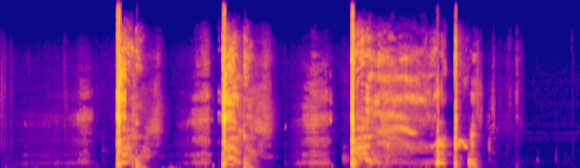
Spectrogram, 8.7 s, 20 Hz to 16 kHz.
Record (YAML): three_cough_length: 8.7 s
three_cough_amplitude: 32768
three_cough_signal_mean_std_ratio: 0.35
survey_phase: beta (2021-08-13 to 2022-03-07)
age: 45-64
gender: Male
wearing_mask: 'Yes'
symptom_shortness_of_breath: true
symptom_fatigue: true
smoker_status: Ex-smoker
respiratory_condition_asthma: false
respiratory_condition_other: false
recruitment_source: REACT
submission_delay: 20 days
covid_test_result: Negative
covid_test_method: RT-qPCR
influenza_a_test_result: Negative
influenza_b_test_result: Negative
